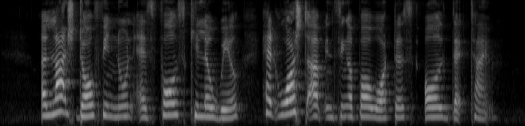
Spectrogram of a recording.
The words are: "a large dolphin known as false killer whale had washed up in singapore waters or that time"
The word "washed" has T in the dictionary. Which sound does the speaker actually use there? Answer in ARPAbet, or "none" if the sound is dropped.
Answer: T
